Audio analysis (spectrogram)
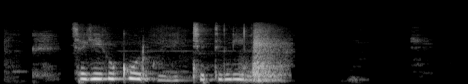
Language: Kalenjin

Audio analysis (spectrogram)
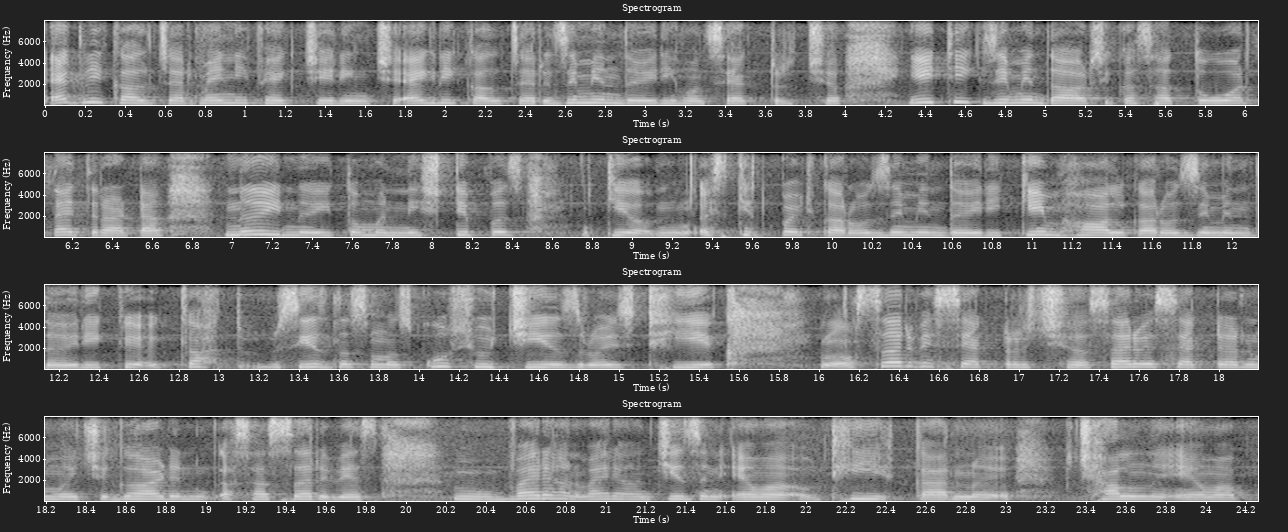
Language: Kashmiri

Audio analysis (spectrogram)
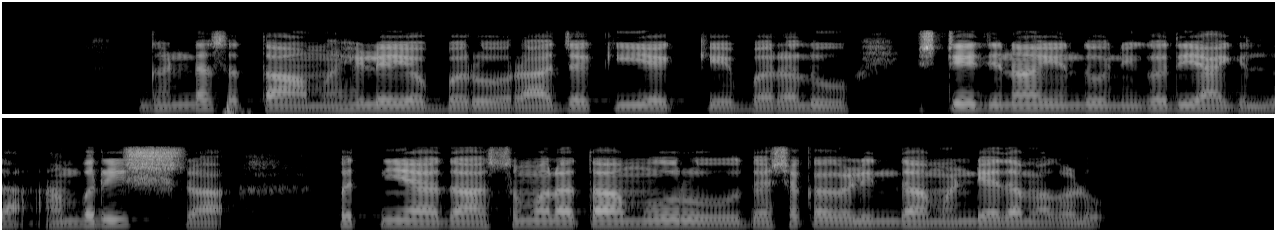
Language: Kannada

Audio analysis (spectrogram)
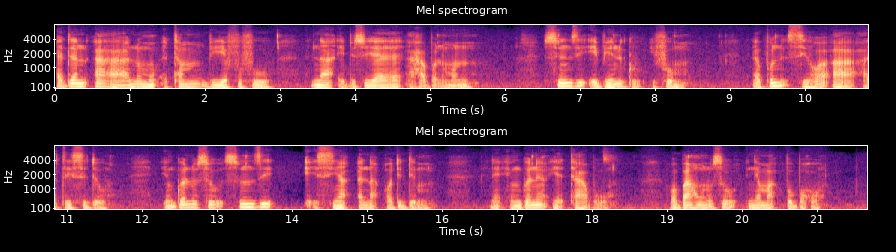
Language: Akan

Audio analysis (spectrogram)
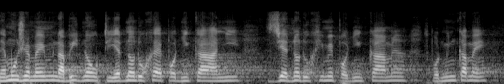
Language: Czech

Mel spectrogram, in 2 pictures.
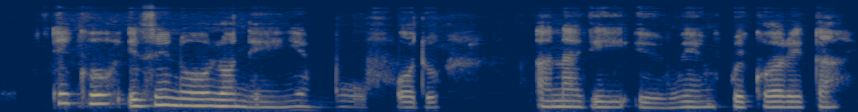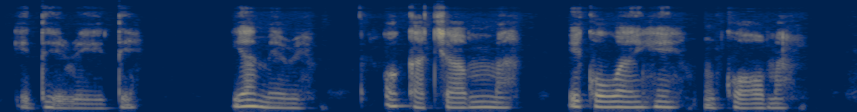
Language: Igbo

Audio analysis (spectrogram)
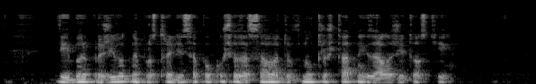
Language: Slovak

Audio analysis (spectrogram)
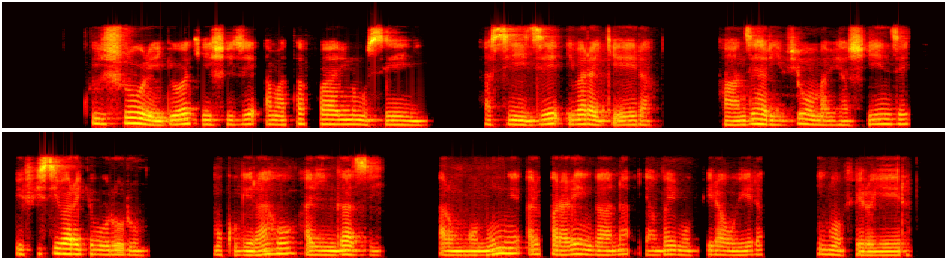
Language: Rundi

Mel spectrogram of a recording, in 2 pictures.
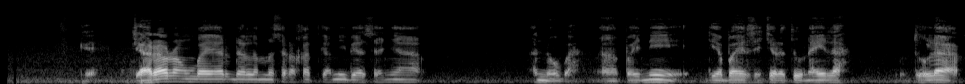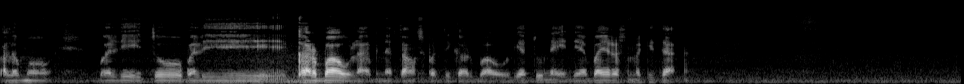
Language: Sabah Malay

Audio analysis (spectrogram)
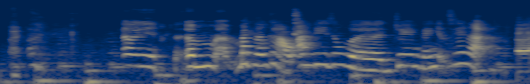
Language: Vietnamese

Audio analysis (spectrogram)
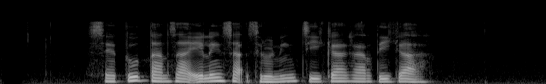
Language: Javanese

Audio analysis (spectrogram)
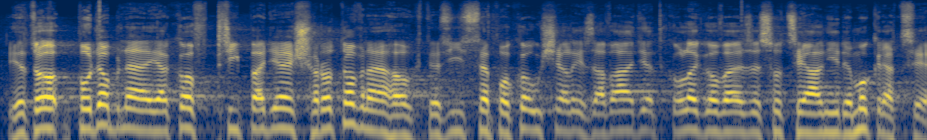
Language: Czech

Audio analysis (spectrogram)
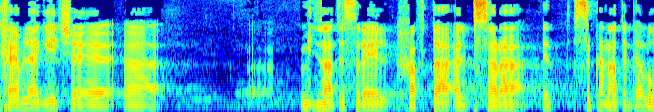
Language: Hebrew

